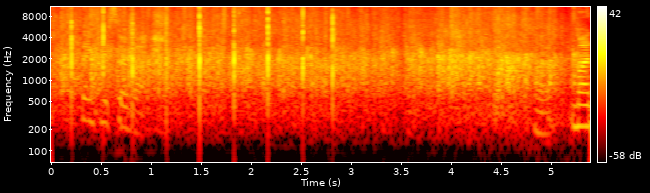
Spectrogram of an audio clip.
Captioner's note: applause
